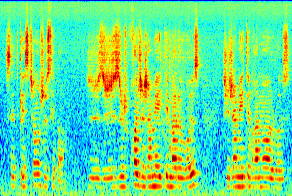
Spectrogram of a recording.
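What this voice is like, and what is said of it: Slight Russian-sounding foreign accent. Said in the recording (French): “L'accent Ladas. ... Un peu russe comme accent. ... On me dit un peu de tout. ... Un peu de Barbès, un peu de partout”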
